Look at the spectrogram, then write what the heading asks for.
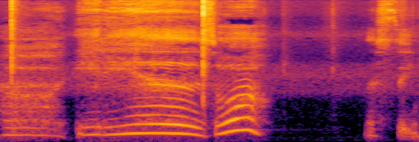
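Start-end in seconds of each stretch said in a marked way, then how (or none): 0.6-2.0 high, loud gasping excitement. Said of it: "Am I too excited now?".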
